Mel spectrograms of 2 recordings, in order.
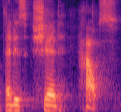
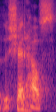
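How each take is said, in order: First: Shed House slow, each sound clearly spelled out; carefully enunciated Shed House. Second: Shed House said the way a Texan says it; Texas accent. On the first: Shown as a demonstration. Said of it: "needs to be enunciated". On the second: Real, not acted. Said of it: "When you have an accent from Texas".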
